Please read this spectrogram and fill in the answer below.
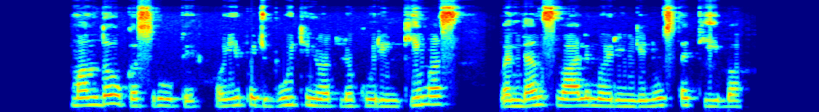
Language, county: Lithuanian, Vilnius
